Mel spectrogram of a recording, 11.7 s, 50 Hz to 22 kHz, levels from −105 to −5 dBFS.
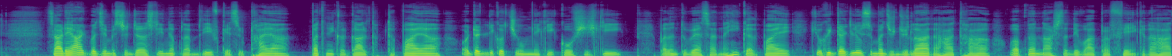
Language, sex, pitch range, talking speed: Hindi, male, 100-120 Hz, 205 wpm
